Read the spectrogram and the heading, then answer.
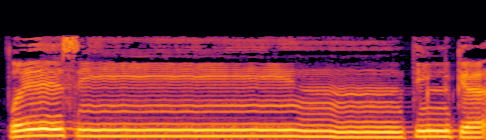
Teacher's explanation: ما در روایت حفص اینجا رو به اخفا میخوانیم، یعنی نون انتهای تاسین وقتی که میرسد به تاء کلمه تلکه اخفا می شود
